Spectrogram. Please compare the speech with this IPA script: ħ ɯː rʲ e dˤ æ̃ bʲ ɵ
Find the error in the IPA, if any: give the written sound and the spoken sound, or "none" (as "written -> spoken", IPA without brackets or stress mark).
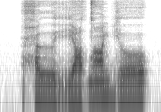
ɵ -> o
